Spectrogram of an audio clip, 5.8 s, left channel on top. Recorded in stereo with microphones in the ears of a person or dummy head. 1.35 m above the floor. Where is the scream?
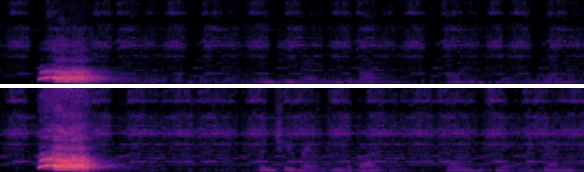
60° right (ahead or behind), 0.8 m.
